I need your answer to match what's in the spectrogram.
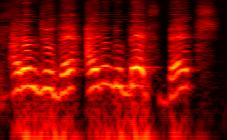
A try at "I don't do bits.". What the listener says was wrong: Bits. Keep that S.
